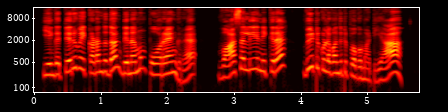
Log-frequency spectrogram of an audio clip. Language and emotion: Tamil, angry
